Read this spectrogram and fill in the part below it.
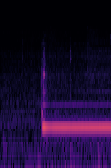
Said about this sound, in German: Jetzt hören wir dein Telefon.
